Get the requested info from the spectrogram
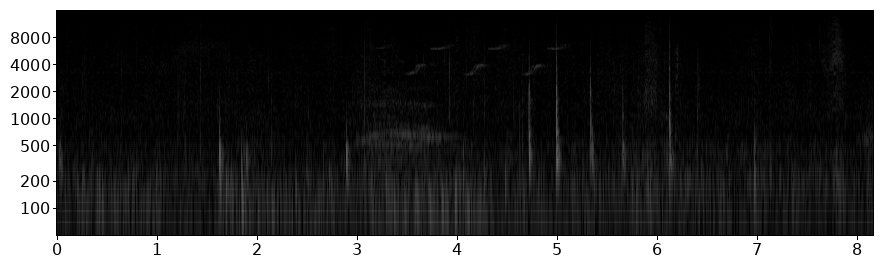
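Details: Young Jura sheep, about twelve months old, in a flock joined a few days earlier by the breeding ram; they graze on pasture by day and spend nights in the barn. One wavering, harmonic bleat sounds midway, with hoof clicks, rustling and small bird chirps around it.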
